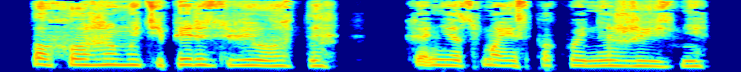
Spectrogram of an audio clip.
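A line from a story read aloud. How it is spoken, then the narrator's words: Groan. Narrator (Russian): простонала Юнна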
